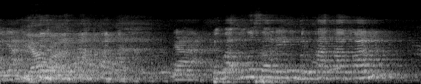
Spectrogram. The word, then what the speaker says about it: Giawa: Ini bacanya Giawa ya. Giawa.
